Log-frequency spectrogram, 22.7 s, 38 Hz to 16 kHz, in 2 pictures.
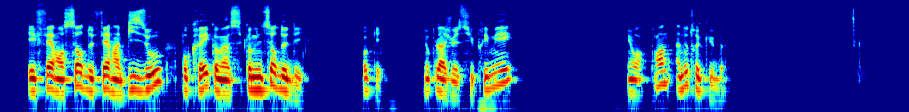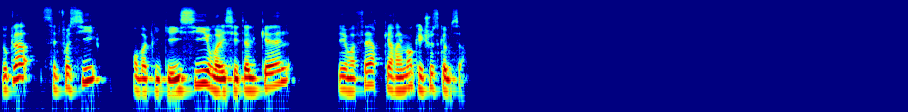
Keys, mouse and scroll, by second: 4.9 Tab, 6.0 x, 7.5 shift+a, 9.1-10.0 scroll up 2, 10.0 Tab, 13.3-14.4 drag, 14.9-19.3 drag, 19.3-22.7 middle drag.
